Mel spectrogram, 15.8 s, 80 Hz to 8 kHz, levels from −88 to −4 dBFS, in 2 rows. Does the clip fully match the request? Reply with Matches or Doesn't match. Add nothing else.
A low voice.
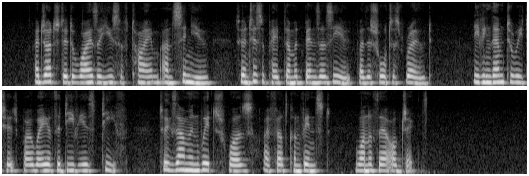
Doesn't match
